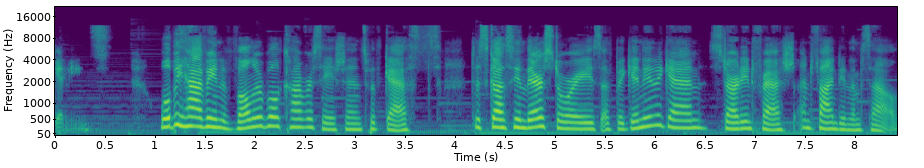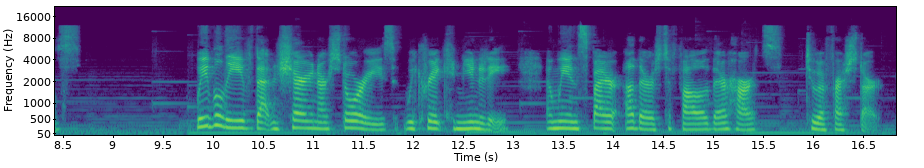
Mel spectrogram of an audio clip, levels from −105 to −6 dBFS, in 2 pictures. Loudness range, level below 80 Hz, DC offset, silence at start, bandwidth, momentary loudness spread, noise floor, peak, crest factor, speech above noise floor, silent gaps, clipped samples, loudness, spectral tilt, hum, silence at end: 5 LU; -54 dBFS; under 0.1%; 0 s; 12.5 kHz; 13 LU; -54 dBFS; -6 dBFS; 20 dB; 29 dB; none; under 0.1%; -26 LUFS; -5 dB/octave; none; 0.2 s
